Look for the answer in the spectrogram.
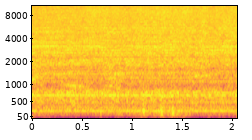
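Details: Mercedes after turbocharger failure repair, clearing oil from exhaust and catalytic converters: steady, even engine note with faint constant whine and wind; runs smoothly, no turbo rattle or screech.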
